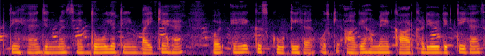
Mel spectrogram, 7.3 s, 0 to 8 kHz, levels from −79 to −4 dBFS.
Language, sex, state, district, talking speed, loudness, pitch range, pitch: Hindi, male, Uttar Pradesh, Etah, 180 wpm, -26 LUFS, 125-135 Hz, 130 Hz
